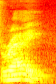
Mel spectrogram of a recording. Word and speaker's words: Rhea: free Pearlman from Cheers her name was rhe a wasn't it wasn't it and that's pronounced ray so who said they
